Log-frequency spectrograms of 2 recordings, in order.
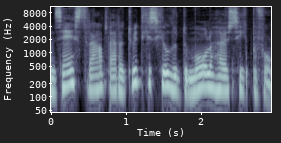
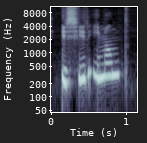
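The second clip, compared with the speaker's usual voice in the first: high, louder call into a dark room; 12 semitones higher, 4 dB louder than usual. A narrator's reading. Daniel calls into the dim mill, high and louder. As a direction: call out into the silence, unsure. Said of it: "riep Daniel".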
